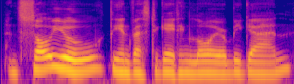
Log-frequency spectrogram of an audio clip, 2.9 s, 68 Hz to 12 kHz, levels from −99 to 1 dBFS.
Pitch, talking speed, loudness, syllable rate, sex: 150 Hz, 140 wpm, -18 LUFS, 4.7 syllables/s, male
